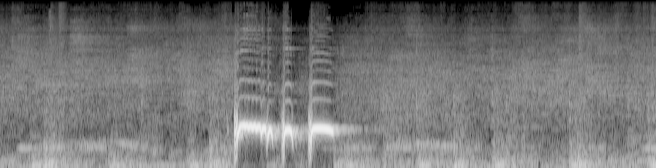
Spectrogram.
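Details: Zebra dove, white variety, calling as a trapping lure: one loud, rich three-part coo mid-clip, long note then two quick notes, surrounded by soft background murmur.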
